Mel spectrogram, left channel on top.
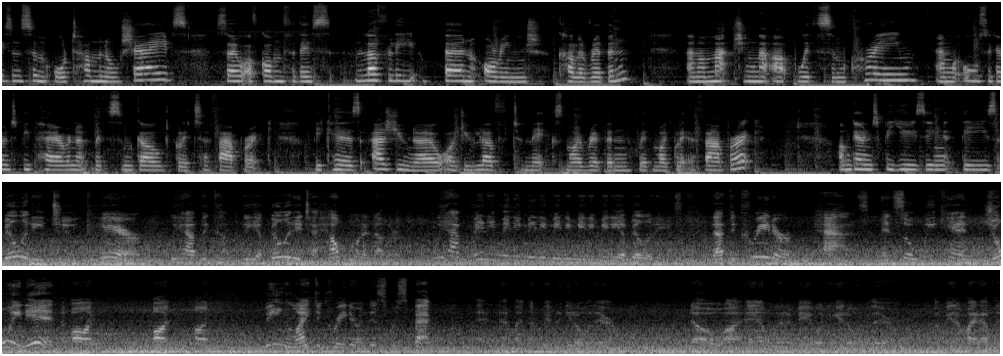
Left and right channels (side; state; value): both; different; correlation 0.00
